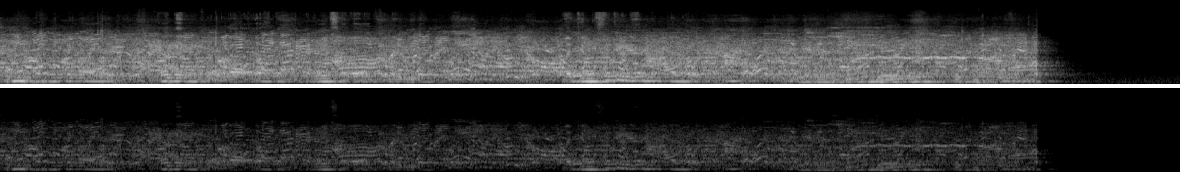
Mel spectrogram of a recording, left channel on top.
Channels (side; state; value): right; quieter; 22.7 dB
